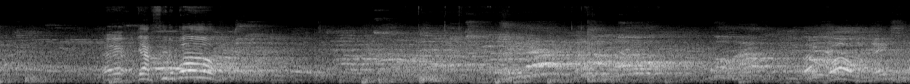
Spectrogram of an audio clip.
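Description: Sneakers squeak on a gym floor in a large echoing hall.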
